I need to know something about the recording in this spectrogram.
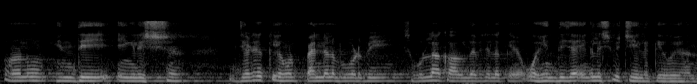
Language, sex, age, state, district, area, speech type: Punjabi, male, 30-45, Punjab, Fatehgarh Sahib, rural, spontaneous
